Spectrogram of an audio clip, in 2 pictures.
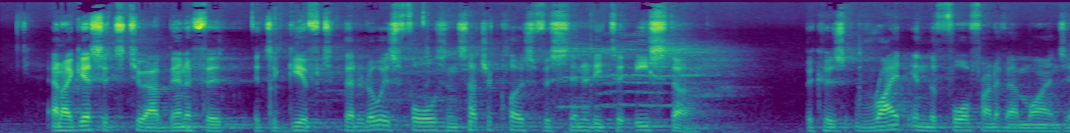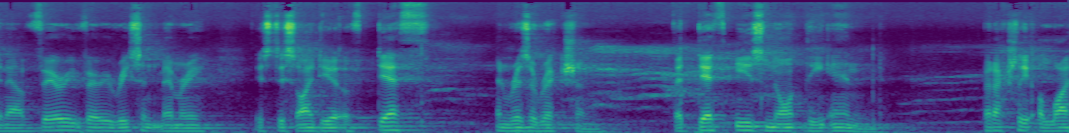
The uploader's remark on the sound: Homily for ANZAC Mass, delivered at Our Lady Star of the Sea, Gladstone, Qld.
